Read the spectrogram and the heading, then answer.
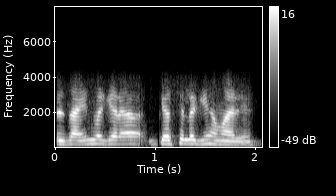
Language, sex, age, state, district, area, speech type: Urdu, female, 30-45, Uttar Pradesh, Rampur, urban, conversation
